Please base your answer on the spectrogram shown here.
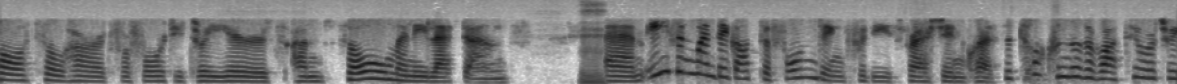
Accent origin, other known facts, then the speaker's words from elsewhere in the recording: Drogheda, Leinster, Ireland; I grew up in Drogheda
